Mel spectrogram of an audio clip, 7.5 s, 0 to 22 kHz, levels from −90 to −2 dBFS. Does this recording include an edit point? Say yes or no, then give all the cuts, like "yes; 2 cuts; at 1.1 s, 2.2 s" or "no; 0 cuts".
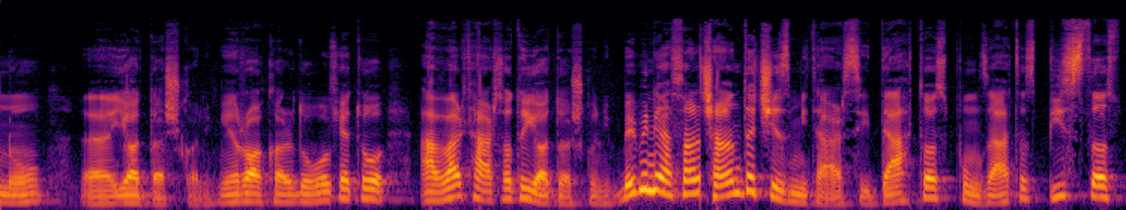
yes; 2 cuts; at 2.2 s, 4.7 s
